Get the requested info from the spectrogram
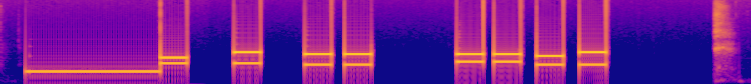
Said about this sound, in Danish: Jeg fik, lige trykket, ja, jeg fik lige trykket hans nummer med lidt sas.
